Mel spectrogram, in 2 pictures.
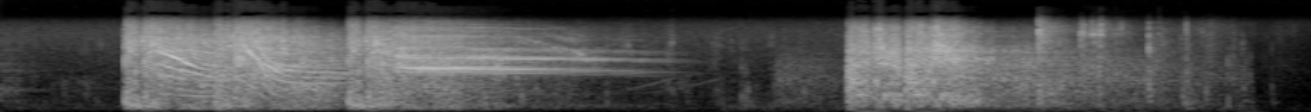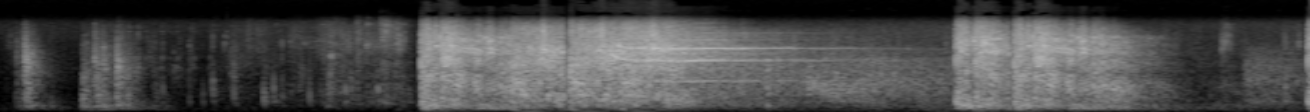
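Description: Loud gunshots crack and echo down a hallway.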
